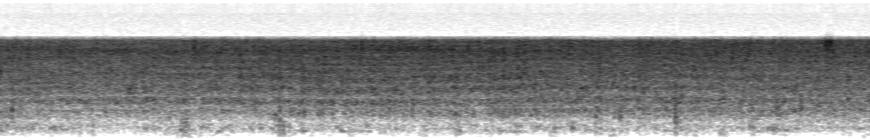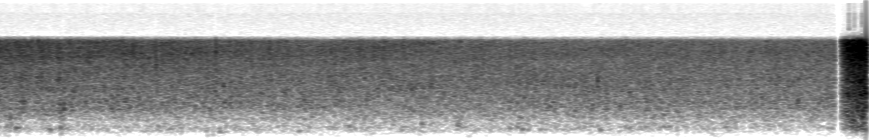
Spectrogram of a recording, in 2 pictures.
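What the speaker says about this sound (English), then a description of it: "Little Wilson Falls." A waterfall at Little Wilson Falls in a wooded gorge in Maine, a steady, broad rushing roar of falling water, even and continuous, with a brief louder burst at the very end.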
